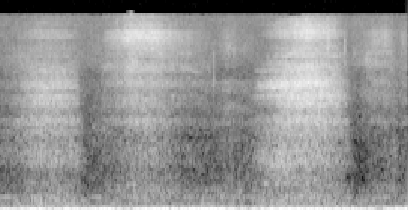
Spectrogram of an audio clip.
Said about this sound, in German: Da schnauft er nur.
